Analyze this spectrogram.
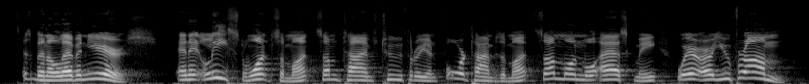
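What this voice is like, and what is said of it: Southern drawl. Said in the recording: “we all had that Southern drawl ... the way I talk, my drawl”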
